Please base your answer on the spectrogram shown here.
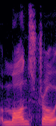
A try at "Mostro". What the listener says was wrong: Mostro, without N.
